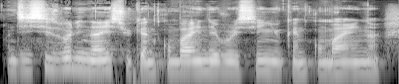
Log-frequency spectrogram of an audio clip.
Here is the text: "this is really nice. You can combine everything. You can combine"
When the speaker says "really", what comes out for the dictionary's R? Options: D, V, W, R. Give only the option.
W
